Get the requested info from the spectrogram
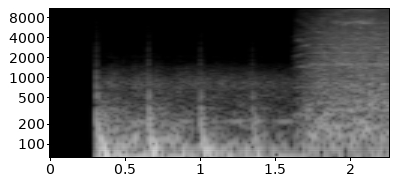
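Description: Deep bass hum with slow throbbing pulses, about three a second like a heartbeat, starting suddenly after a brief silence; a hiss swells in over it about a second and a half in.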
